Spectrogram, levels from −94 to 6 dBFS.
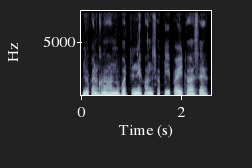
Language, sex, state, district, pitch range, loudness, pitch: Assamese, male, Assam, Hailakandi, 125-130 Hz, -16 LUFS, 125 Hz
